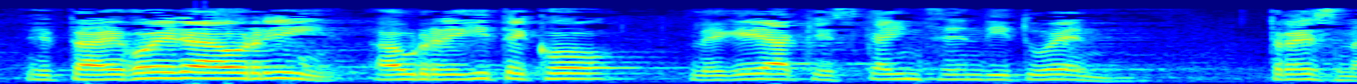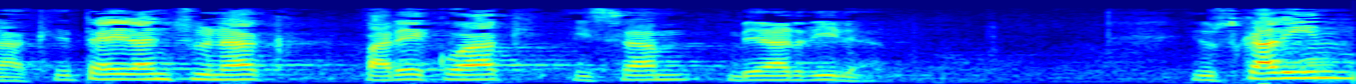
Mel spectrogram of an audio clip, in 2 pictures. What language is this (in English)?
Basque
